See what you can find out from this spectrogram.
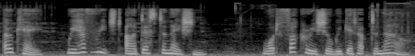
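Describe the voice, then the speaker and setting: A woman's voice: mid-range voice, sing-song, a little fast, darkish tone, lightly acted. A woman voicing an irreverent spaceship copilot, giving scripted game updates in a matter-of-fact, informative way. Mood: wry. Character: female ship computer copilot, relaxed and irreverent. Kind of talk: scripted game companion voice lines.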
